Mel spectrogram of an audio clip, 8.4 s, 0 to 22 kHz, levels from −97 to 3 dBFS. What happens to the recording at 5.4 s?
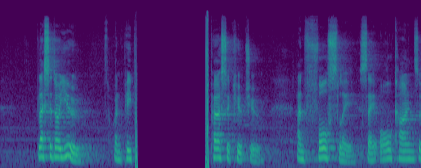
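Nothing goes wrong at 5.4 s; the audio carries on intact through that moment, with no dropout, click, glitch or other fault.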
